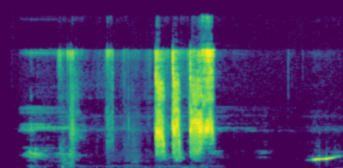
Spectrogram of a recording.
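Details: A pet ring-necked (rose-ringed) parakeet talking: it mumbles speech-like chatter, gives a few harsh, raspy bursts, then ends on a short rising whistle.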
